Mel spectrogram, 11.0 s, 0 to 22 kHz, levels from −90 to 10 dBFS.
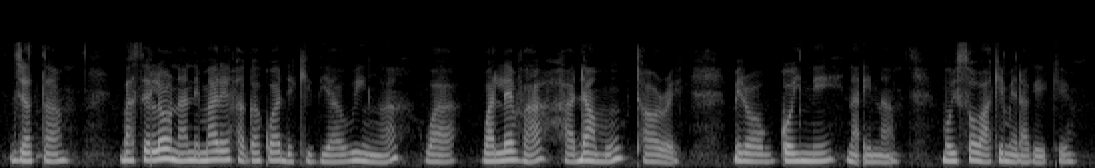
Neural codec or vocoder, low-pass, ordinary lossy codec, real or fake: none; none; none; real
